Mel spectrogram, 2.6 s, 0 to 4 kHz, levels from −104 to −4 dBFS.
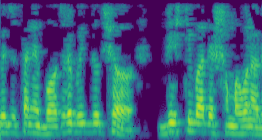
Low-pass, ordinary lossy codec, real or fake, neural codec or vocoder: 3.6 kHz; none; real; none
